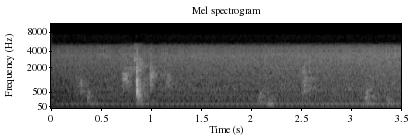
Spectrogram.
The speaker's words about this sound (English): So let me log in. I can't even tell you what it says. And bear with me, folks. As you can hear, I have a mechanical keyboard.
